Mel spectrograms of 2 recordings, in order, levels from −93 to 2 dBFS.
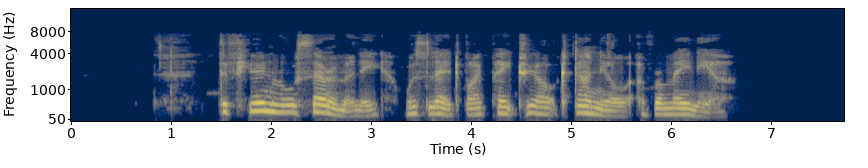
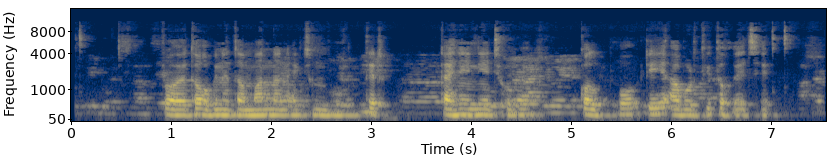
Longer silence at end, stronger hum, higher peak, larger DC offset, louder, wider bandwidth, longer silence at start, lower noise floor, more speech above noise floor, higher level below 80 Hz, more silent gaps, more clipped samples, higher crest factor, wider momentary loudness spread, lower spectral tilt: first, 1.15 s vs 0 s; neither; about the same, -2 dBFS vs -4 dBFS; neither; about the same, -22 LUFS vs -23 LUFS; second, 7.8 kHz vs 10 kHz; first, 0.9 s vs 0.1 s; first, -49 dBFS vs -45 dBFS; first, 27 dB vs 22 dB; second, -68 dBFS vs -60 dBFS; neither; neither; about the same, 22 dB vs 20 dB; second, 16 LU vs 20 LU; about the same, -5 dB/octave vs -6 dB/octave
